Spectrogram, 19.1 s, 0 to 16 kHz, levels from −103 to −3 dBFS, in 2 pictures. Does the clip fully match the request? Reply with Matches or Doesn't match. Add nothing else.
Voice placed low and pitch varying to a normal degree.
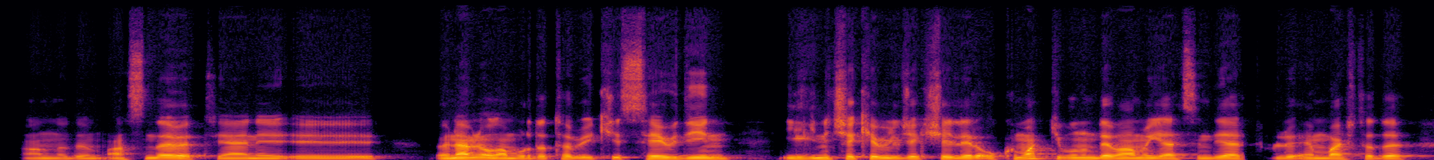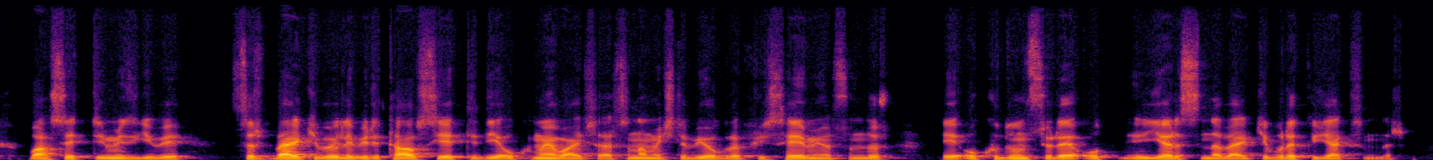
Doesn't match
